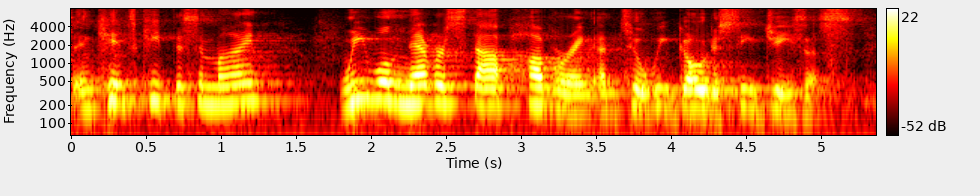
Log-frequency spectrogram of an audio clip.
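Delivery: ordinary talk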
